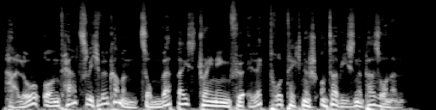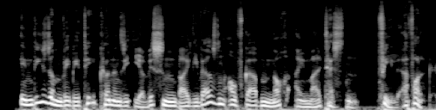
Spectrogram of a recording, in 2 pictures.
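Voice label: German, male, e-learning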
